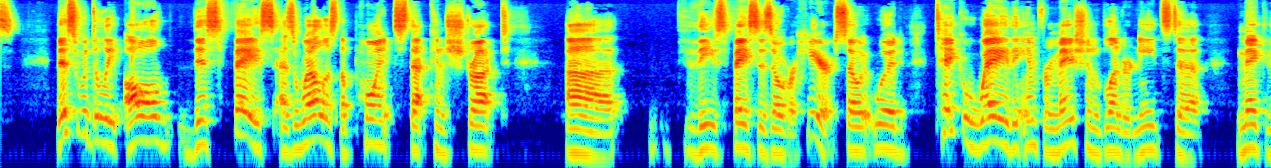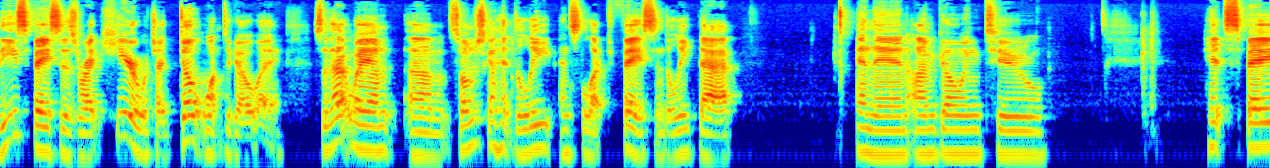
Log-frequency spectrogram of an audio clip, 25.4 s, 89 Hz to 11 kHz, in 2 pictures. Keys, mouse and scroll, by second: 9.2-11.6 middle drag, 15.1-17.8 middle drag, 17.8 Delete, 19.5 middle click, 24.2 space.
